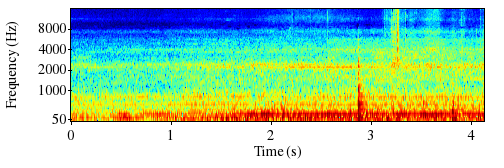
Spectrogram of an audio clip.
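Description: A steady low machine hum sets in about half a second in, with two light clicks near three and four seconds in.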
